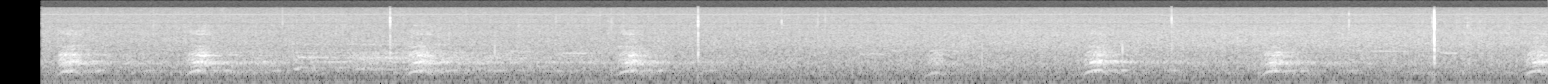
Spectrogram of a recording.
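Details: A roe deer doe, moving away with her fawn to a safe place, gives short, hoarse, dog-like barks, repeated roughly once a second.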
